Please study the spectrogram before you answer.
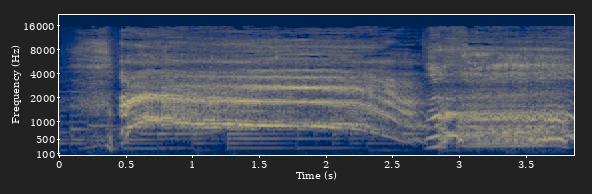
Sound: screams

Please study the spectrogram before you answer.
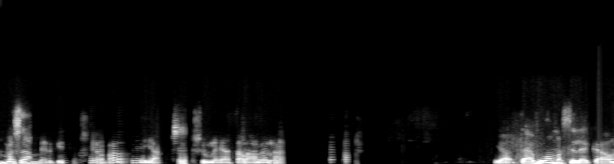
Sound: voice cuts off

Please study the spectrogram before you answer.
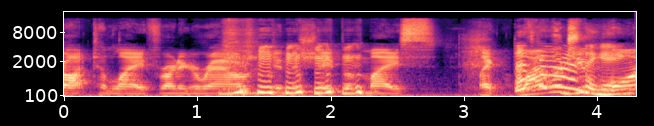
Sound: laughing

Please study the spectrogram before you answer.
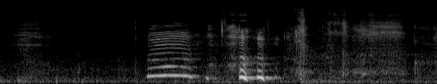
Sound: laughs

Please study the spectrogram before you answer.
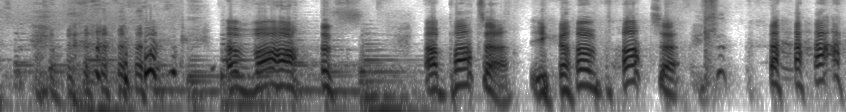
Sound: laughs

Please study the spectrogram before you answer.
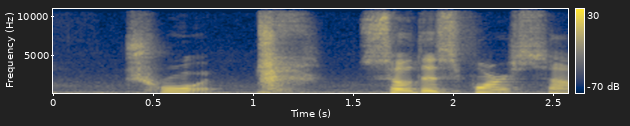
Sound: scoffs

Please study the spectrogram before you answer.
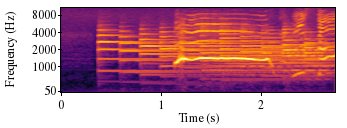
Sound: excited Scream

